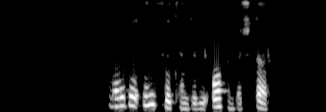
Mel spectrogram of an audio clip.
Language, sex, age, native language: Icelandic, female, 40-49, Icelandic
